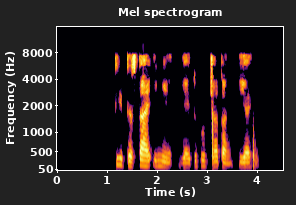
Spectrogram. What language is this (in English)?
Kalenjin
